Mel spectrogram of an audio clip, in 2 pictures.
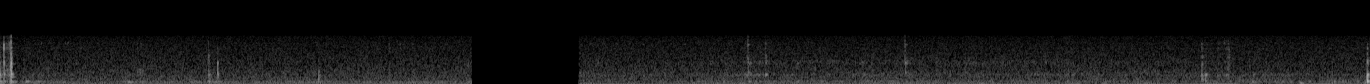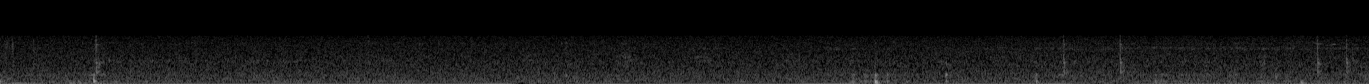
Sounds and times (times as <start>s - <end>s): Rowboat, canoe, kayak: 0.0s - 4.7s, 5.8s - 27.3s.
